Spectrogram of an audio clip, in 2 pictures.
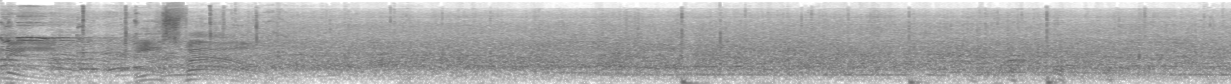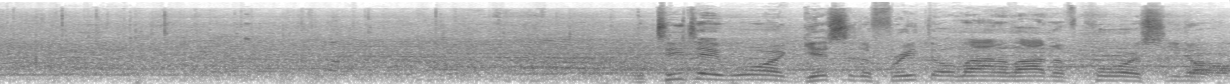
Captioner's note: applause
